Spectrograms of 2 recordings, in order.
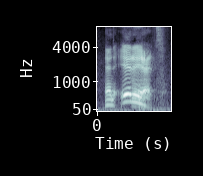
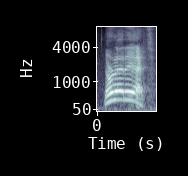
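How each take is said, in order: First: Said in the usual way. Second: Higher, louder yelled insult; mock shout. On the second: Streamer yells the insult at the AI NPC, mock shout. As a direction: bellow it back at her.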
